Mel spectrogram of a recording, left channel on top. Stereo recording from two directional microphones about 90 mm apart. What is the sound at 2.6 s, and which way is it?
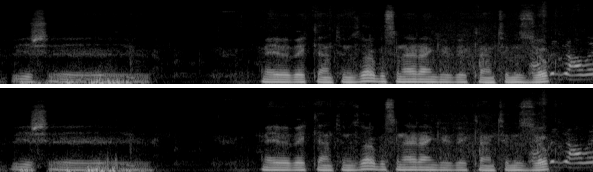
Speech, 35° left (ahead or behind).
